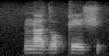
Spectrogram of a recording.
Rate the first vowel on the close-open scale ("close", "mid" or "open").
open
